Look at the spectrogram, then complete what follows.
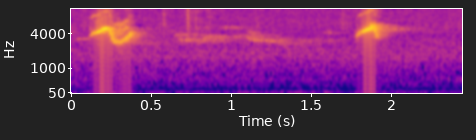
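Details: A common chiffchaff at a kitchen window in Eibar in early March 2018 gives a swooping high call, then a second rising note about one and a half seconds later. Faint thin whistles drift in between.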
